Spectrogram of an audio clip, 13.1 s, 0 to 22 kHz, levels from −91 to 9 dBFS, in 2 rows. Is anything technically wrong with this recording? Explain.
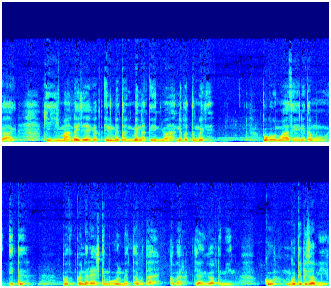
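No, nothing technically wrong turns up in this recording; the speech comes across without any glitches or problems to point out.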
